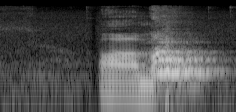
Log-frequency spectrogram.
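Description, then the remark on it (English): A single loud dog bark with a harmonic, slightly drawn-out tone, following a brief quiet moment, as the dogs see people outside; no other sounds around it. “The dogs see people outside. Yes, I know. There's dogs out there.”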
